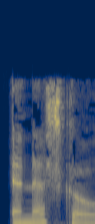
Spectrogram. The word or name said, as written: Enesco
